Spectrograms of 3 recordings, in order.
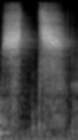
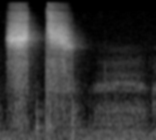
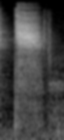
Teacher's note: my tongue is starting in the S position, it's stopping the air for the T, and then bursting back into the S position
